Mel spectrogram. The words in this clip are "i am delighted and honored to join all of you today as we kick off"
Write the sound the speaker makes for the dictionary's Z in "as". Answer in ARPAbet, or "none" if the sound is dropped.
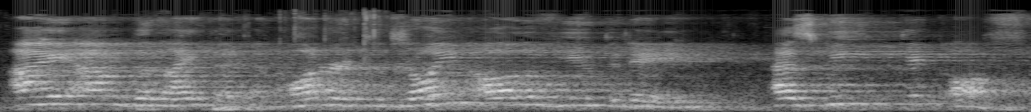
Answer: Z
